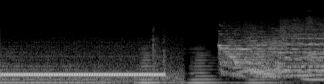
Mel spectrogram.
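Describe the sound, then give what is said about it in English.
A steady electronic ringing tone of an outgoing phone call hums for about a second and a half, cuts out briefly, then a fuller buzzing tone resumes, clear with no voices. “So it's time to venture into uncharted territory by making an actual phone call.”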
